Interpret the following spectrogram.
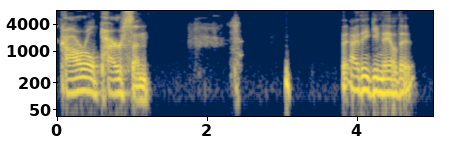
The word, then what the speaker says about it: Persson: pretty good person not person just say Carl Parson I think you nailed it right good job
